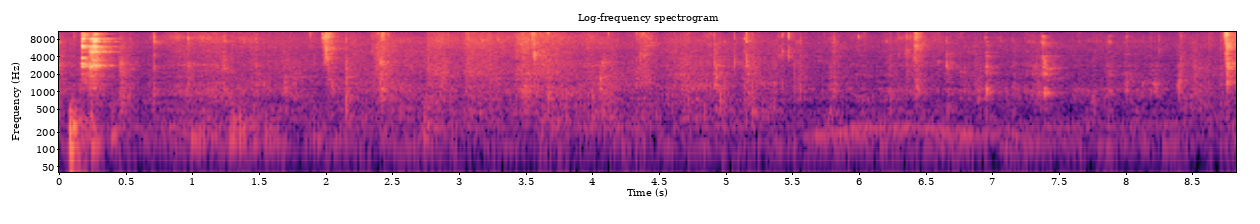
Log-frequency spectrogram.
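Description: Close-up chewing of octopus sushi: the octopus gives repeated small crunching crackles as it is bitten through, with a sharp click just after the start.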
